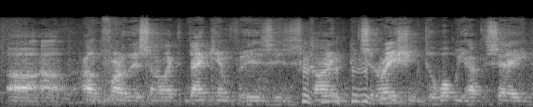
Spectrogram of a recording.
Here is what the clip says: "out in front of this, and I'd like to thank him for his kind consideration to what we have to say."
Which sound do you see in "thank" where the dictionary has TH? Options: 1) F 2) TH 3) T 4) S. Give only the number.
2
